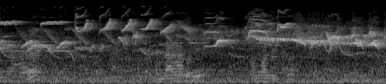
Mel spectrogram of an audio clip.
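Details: Orange-headed thrush aged four months running fast repeated up-down whistled notes, then a sustained high warbling phrase, steady and loud throughout.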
